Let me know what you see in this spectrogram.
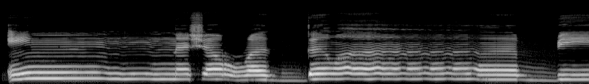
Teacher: یہ مدہ لازم ہے، یعنی کہ یہ لازم مدہ ہے، اور اس کو ہم نے 4 یا 5 الف کی مقدار کھینچ کر پڑھنا ہے · دال کو پچھلے لفظ را کے ساتھ بھی ملانا ہے، اور پھر اپنی حرکت کے ساتھ بھی ہم نے پڑھنا ہے۔ تو یہ جو خالی الف ہے اور یہ جو لام ہے اس کو ہم نے نہیں پڑھنا۔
